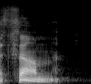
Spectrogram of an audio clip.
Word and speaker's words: thumb: Let's start off with the most obvious one, the thumb. Be careful with the pronunciation here. It is a silent B at the end of this word, thumb.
